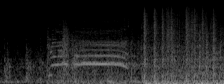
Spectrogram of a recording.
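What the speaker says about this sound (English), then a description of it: "I shot at him." Gunfire in the Red Orchestra shooter, a quick cluster of close sharp shots with a brief ringing tone and battle clatter, a voice faintly audible among them.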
